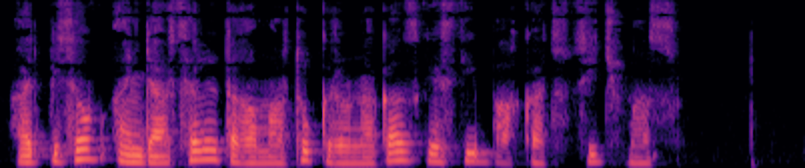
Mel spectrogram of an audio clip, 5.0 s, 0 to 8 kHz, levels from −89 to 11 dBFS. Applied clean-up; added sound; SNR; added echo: none; none; none; none.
